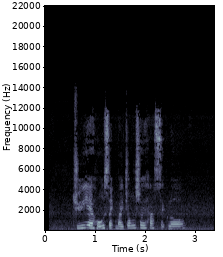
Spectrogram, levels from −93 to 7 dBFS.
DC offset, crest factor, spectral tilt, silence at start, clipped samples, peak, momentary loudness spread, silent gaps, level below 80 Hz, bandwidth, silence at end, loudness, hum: under 0.1%; 20 dB; -2 dB/octave; 0.55 s; under 0.1%; -16 dBFS; 12 LU; none; -82 dBFS; 13.5 kHz; 0.6 s; -35 LUFS; none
